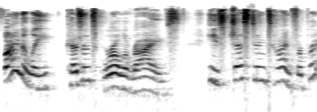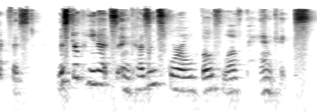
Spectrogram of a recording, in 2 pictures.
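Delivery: ordinary delivery, nothing marked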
